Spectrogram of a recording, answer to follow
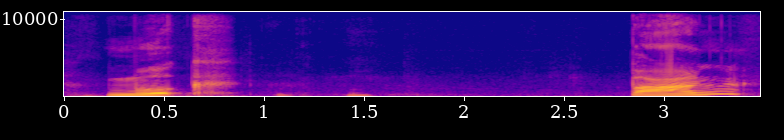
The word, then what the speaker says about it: mukbang: japanese okay let's see muk bang mukbang is how i'd want to pronounce that yeah and i think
